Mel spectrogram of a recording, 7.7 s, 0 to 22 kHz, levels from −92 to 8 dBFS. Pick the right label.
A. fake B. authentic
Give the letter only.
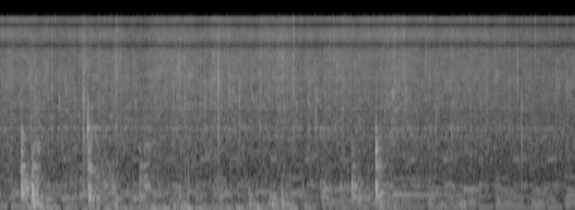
A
